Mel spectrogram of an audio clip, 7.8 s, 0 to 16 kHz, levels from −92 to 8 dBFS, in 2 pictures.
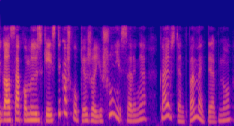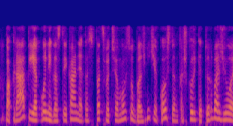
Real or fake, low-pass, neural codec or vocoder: fake; 7.2 kHz; codec, 16 kHz, 1.1 kbps, Voila-Tokenizer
